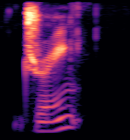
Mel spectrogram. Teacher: you don't hear any of these um stop consonants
